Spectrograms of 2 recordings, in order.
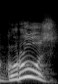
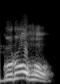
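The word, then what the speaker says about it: गुरोः: Please note that sometimes we sing Vande Guru Sri Charanarvindam. It is a mispronunciation. It is not addressed to just one Guru. It is plural. It says Vande Guroho Sri Charanarvindam.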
